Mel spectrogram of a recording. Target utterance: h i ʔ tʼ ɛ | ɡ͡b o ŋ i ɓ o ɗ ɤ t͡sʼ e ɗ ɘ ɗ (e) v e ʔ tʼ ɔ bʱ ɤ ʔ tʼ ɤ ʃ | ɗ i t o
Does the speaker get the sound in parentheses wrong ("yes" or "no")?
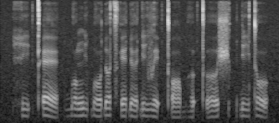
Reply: yes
